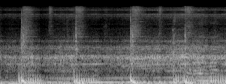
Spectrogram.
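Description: Rock music with a steady drum beat and a moving bass line.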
